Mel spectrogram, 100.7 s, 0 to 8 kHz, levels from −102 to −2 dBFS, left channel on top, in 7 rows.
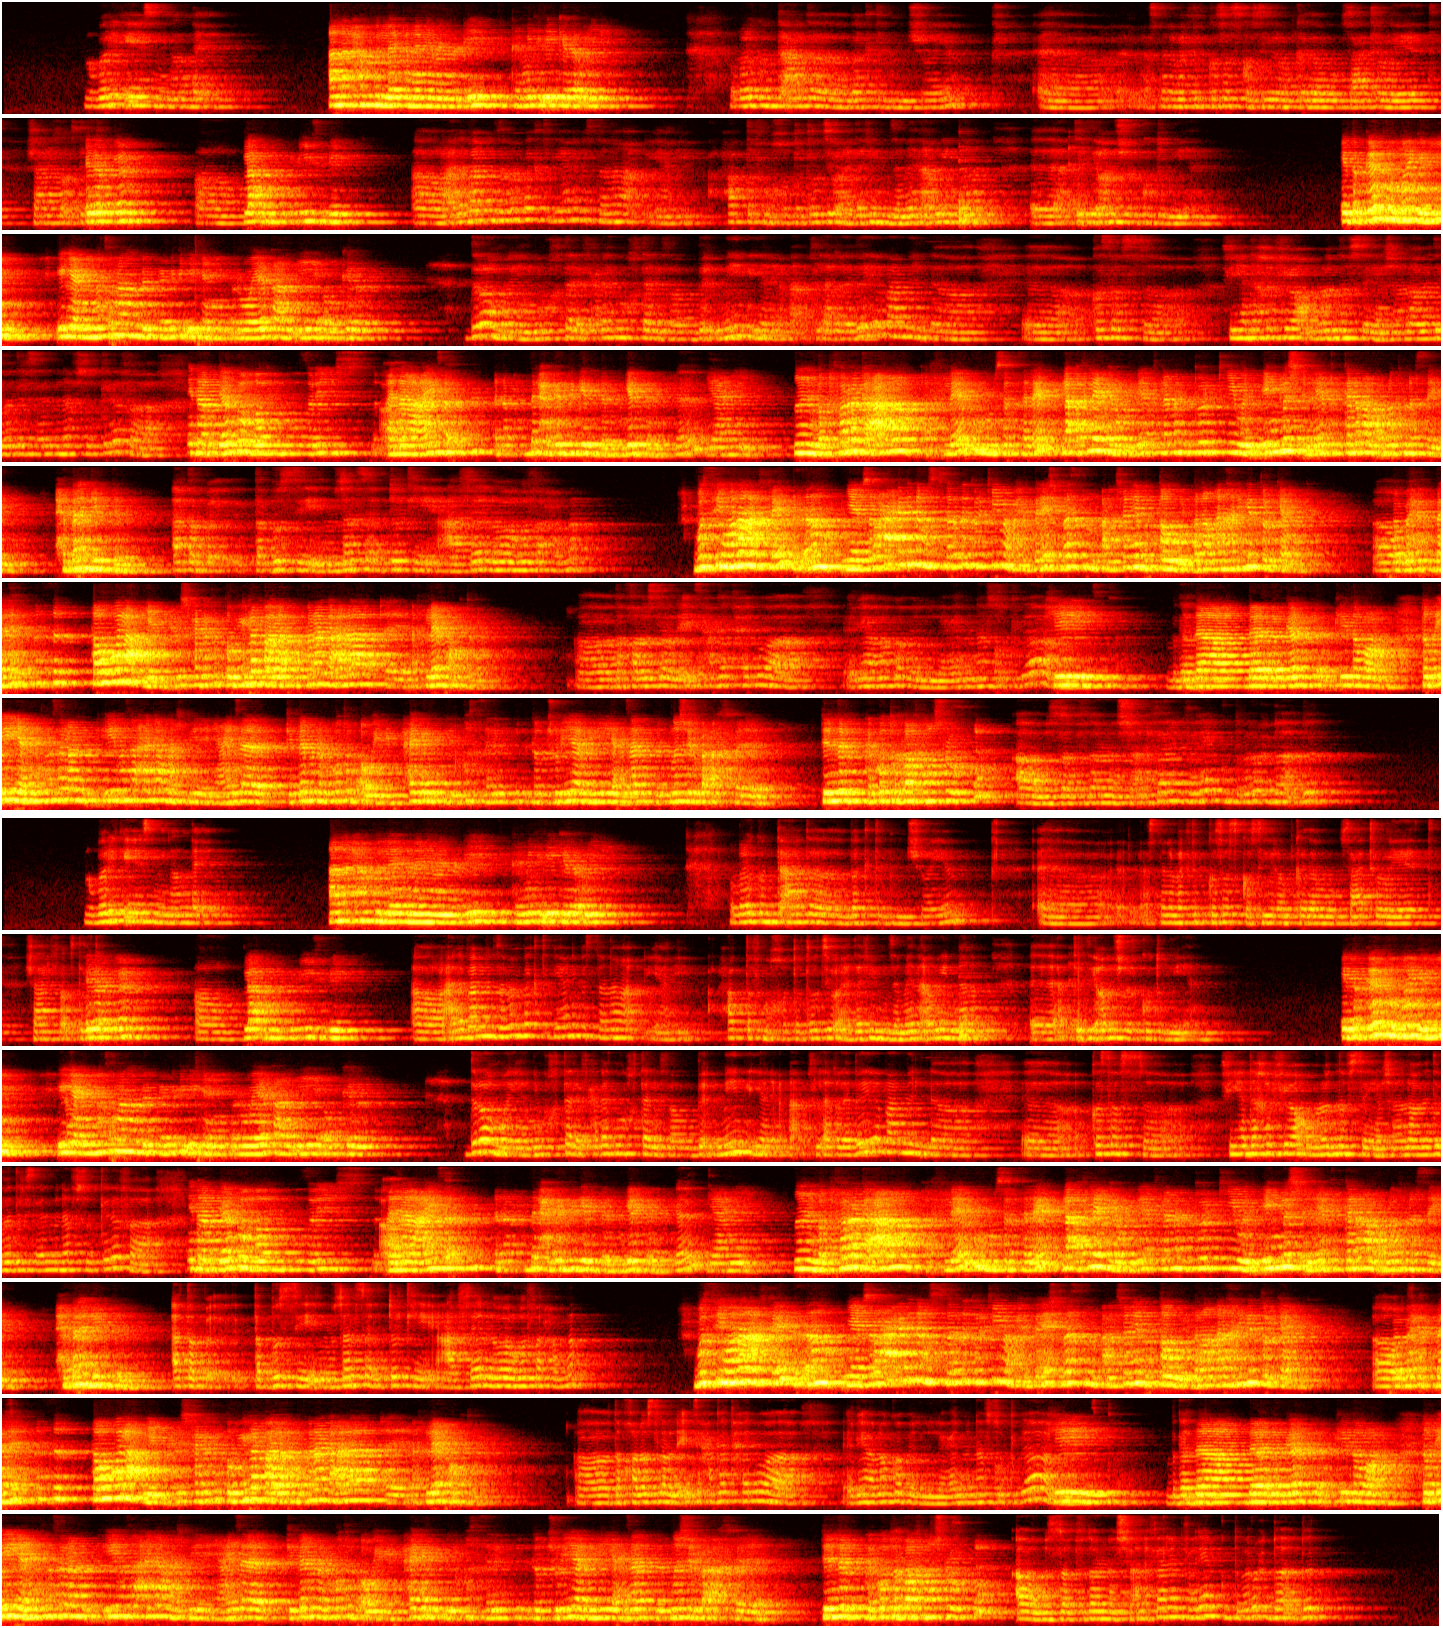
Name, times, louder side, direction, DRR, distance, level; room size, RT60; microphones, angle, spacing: voice 1, 0.8-2.1 6.8-9.6 10.3-14.2 14.6-15.4 16.3-16.7 18.5-21.3 21.6-24.1 24.7-26.5 29.4-29.5 33.1-40.6 41.0-45.4 46.9-47.4 49.9-50.2 59.2-63.3 71.3-71.7 77.7-82.7 83.6-84.1 84.5-84.7 90.5-90.6 95.2-95.5 96.5-99.4, right 2 dB, 90° right, 2 dB, 0.4 m, -34 dB
voice 2, 3.3-6.0 15.2-15.8 16.8-17.9 27.8-29.0 29.3-32.4 45.0-46.6 46.9-49.8 50.2-50.6 51.1-57.6 58.1-58.9 64.5-70.6 71.5-76.7 81.9-82.0 82.5-83.0 83.7-90.9 91.2-91.3 91.6-94.0 94.5-96.1, equal, 30° left, -4 dB, 0.6 m, -22 dB
3.1 x 2.1 x 2.4 m, 1.2 s
head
